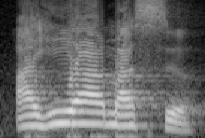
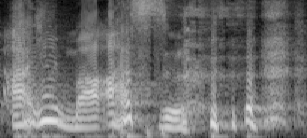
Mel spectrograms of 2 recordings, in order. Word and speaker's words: 아히마아스: 왔을 때 사독의 아들 아히아마스, 아비아달의 아들 요나단 해서 사독과 아비아달은 압살롬 때도 제사장으로 섬길 수 있도록 보내고 난 뒤에 요나단과 아히아마스가 응? 예, 용서해 주세요. 발음이 안 좋아서. 아히마아스. 예, 바로 잡아주셔서 감사합니다.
